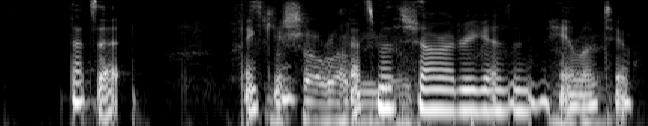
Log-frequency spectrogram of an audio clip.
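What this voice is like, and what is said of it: Usual voice. Nothing is said of it.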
